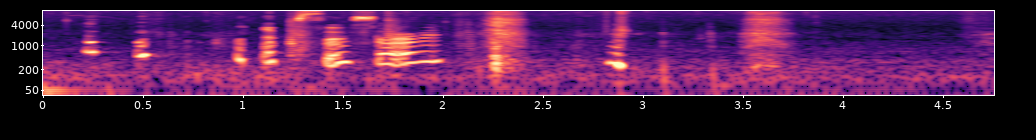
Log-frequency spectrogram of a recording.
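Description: A young woman laughs near a microphone.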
